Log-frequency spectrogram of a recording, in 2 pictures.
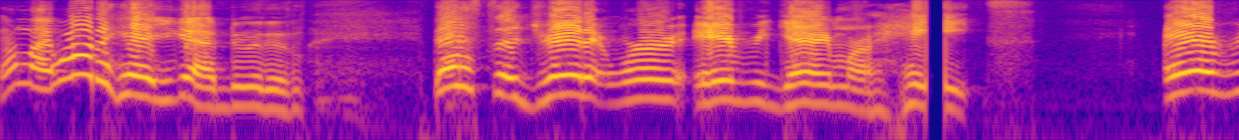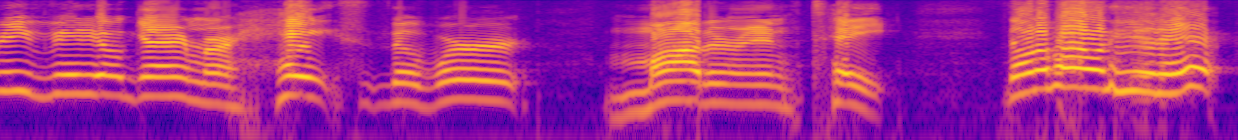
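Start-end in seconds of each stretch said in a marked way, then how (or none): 0.3-1.5 exasperated outburst. Retold or imitated. Quoting his reaction to remake. 11.2-12.4 high, loud and fast rant; exasperated shout. Real, not acted. Ranting about modern take.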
